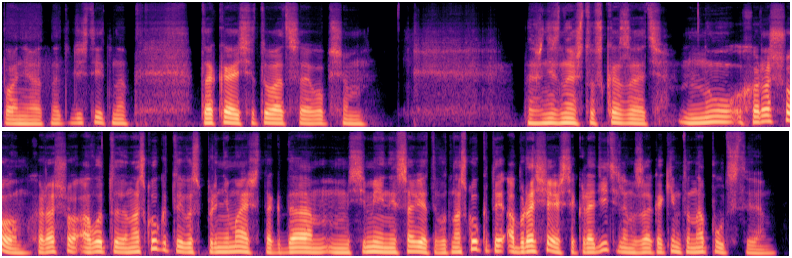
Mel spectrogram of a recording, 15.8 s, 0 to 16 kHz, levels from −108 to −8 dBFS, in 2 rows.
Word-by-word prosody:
понятно. 115 -1 -3
Это, 120 +2 -10
действительно, 130 -3 -6 0.7
такая 135 0 +5
ситуация, 125 -1 0
в 115 - -2
общем 115 -2 -6 1.6
даже 125 0 -2
не 135 - +2
знаю, 135 +1 +3
что 125 +3 -5
сказать. 125 -3 -2
Ну 155 +3 -1
хорошо, 160 -9 +2
хорошо. 130 +1 +1
А 125 - +2
вот, 145 0 +2
э, 130 -2 +2
насколько 145 - 0
ты 150 -2 0
воспринимаешь 135 +1 0
тогда, 130 +2 +3
м, 120 -1 -1
семейные 135 +1 +1
советы: 135 -3 +2
вот 115 +4 -5
насколько 165 +9 +1
ты 160 0 +1
обращаешься 145 -4 +3
к - - -19
родителям 130 -1 -1
за 125 +2 0
каким-то 130 +1 -3
напутствием? 115 -7 -5
130 Hz, 130 wpm, -24 LUFS, 120-140 Hz, 1.6 s, такая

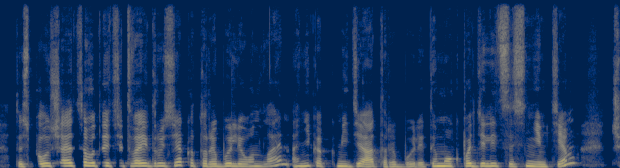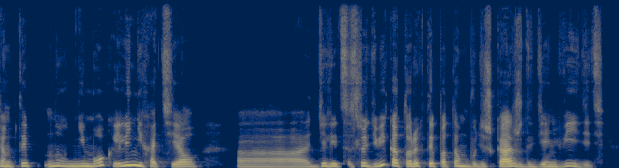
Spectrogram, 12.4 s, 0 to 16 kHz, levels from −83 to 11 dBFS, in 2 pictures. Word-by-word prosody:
То - - -3
есть, 205 0 -5
получается, 255 +4 +1
вот 265 - +3
эти 260 -3 -3
твои 245 +3 +2
друзья, 245 +5 -1
которые 235 -6 -2
были 220 +1 +1
онлайн, 215 - -4
они 225 +3 0
как 235 -3 -6
медиаторы 205 -3 0
были. 175 -1 -5
Ты 205 +5 -2
мог 230 -1 +4
поделиться 230 -2 +1
с 205 - -6
ним 210 -4 +2
тем, 195 - -1 0.4
чем 215 -5 -1
ты, 255 +5 -1
м, - - -7
ну, 235 +2 0
не 215 +1 +2
мог 270 +9 0
или 250 +6 +3
не 310 -3 +7
хотел, 200 -1 -1 0.3
а, 180 -1 -4
делиться 220 +1 -2
с 190 - -9
людьми, 260 +3 +2
которых 255 -7 +2
ты 240 - +2
потом 215 0 0
будешь 200 0 -5
каждый 215 -4 +4
день 195 +1 -1
видеть. 195 - -6
220 Hz, 195 wpm, -22 LUFS, 200-240 Hz, 0.4 s, не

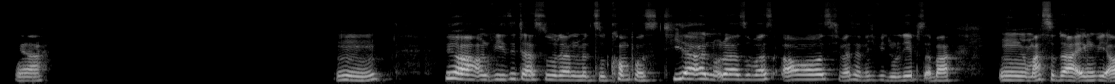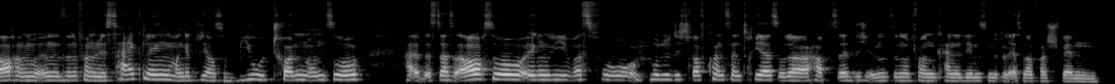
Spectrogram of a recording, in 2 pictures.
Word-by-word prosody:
Ja. 175 0 -3 2.9
Mhm. 205 +2 -1 0.6
Ja, 260 -5 +6
und 215 -1 -2
wie 225 -1 -3
sieht 250 +1 -7
das 220 -1 +1
so 220 -2 0
dann 200 -1 0
mit 190 -1 -5
so 190 - -4
Kompostieren 225 +6 +1
oder 235 0 +3
so 225 0 -8
was 225 +3 -1
aus? 230 +1 +2
Ich - - -18
weiß 185 +4 -3
ja 205 - -3
nicht, 195 +2 -11
wie 205 - -11
du 180 - -4
lebst, 200 +3 -2
aber, 180 0 +1 0.4
hm, 195 -1 0
machst 180 - 0
du - - -2
da 195 -1 +5
irgendwie 190 +2 +2
auch 195 +2 +5
im 185 -1 -1
im 185 0 -2
Sinne 195 0 -5
von 200 -1 -2
Recycling 230 +5 +1
man 180 -1 -2
gibt's 190 +1 -7
ja 195 -3 -1
auch 175 - -6
so 175 -1 -12
Biotonnen 210 +3 -1
und 200 +2 -4
so. 225 0 +2 0.4
Ha - - -3
ist 470 - -4
das 200 -1 +2
auch 235 +3 +7
so 235 -2 +6
irgendwie 215 0 +1
was, 220 +1 -4
wo 205 -2 -3
wo 230 0 -1
du 225 0 -2
dich 220 0 -8
drauf 205 0 -1
konzentrierst 210 -1 0
oder 175 0 +2
hauptsächlich 180 -1 -3
im 170 +3 -4
Sinne 175 -1 -4
von 165 -1 -3
keine 165 -1 -2
Lebensmittel 165 -1 -4
erst - - -3
mal 155 -1 -2
verschwenden? 145 -3 -4
200 Hz, 180 wpm, -26 LUFS, 180-225 Hz, 2.9 s, auch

